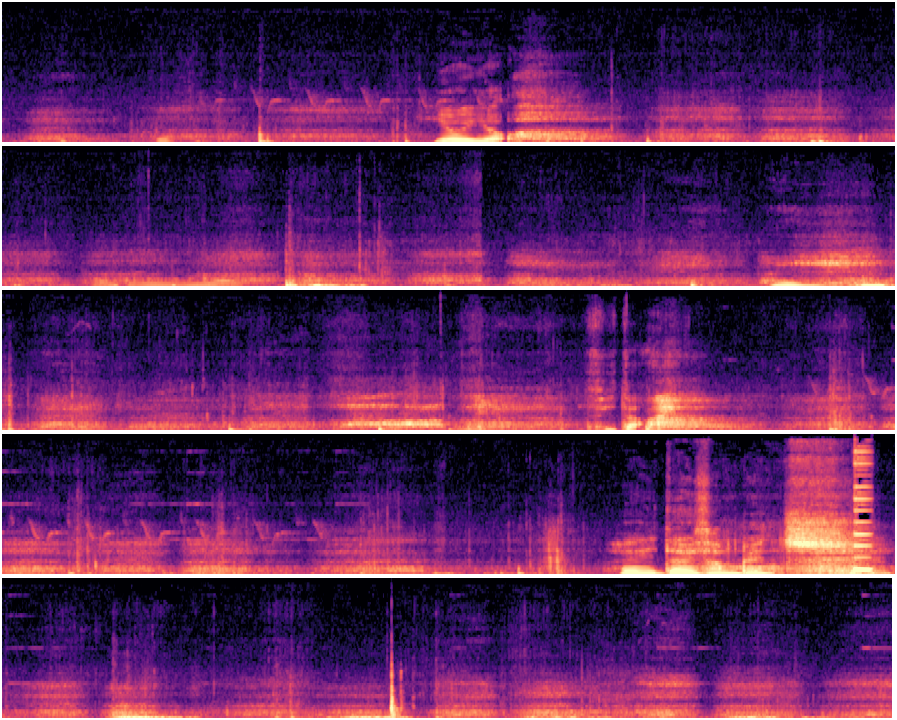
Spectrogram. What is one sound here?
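Footsteps crunch and thud on a dirt trail.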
